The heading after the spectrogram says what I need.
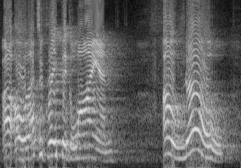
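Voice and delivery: loud, hammed-up dread; storybook panic for kids; mock alarm. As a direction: cry out as if a lion appeared.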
